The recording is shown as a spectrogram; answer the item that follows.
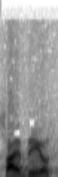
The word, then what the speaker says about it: Cybele: The great goddess, Cybele in the Latin, which we pronounce it Cybele, C-Y-B-E-L-E, I suppose in English, the great goddess was the mother of gods and of men, and she was worshipped most of all in Rome.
